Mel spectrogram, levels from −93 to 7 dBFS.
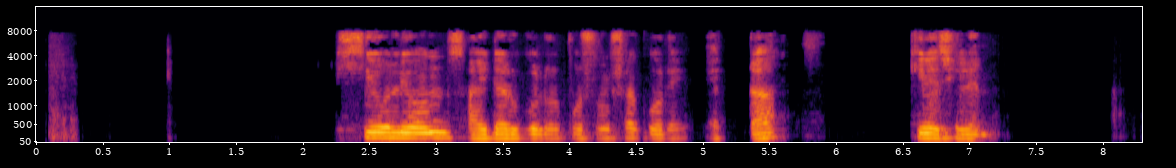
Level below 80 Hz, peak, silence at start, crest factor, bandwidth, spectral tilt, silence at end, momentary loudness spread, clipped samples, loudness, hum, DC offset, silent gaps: -56 dBFS; -2 dBFS; 2.25 s; 18 dB; 8.2 kHz; -5 dB/octave; 1.15 s; 19 LU; under 0.1%; -16 LUFS; none; under 0.1%; 6.34-6.51 s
